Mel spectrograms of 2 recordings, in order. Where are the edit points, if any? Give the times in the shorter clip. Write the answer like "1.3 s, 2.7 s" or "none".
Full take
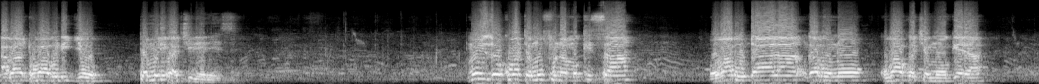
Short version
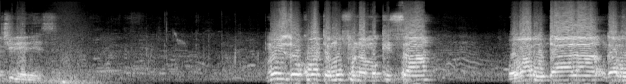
2.2 s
